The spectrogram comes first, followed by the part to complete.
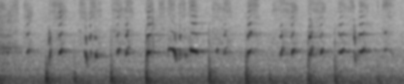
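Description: Dry-erase marker writing on a whiteboard: a quick run of short, high squeaks, each with a light tap as a stroke begins, as the word "Macromolecule" is written out.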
